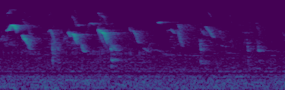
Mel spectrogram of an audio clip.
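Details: Brief burst of song from a young saffron finch: several sharp, high chirps in quick succession, loudest at the start and fading over two seconds, against a low, quiet background hum.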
